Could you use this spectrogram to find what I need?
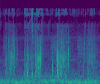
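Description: Footsteps of someone walking outdoors, with several crisp, uneven treads landing in an irregular rhythm over a soft background hiss.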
